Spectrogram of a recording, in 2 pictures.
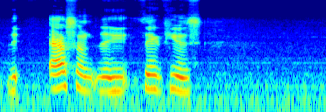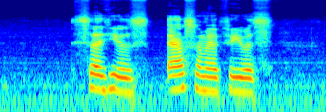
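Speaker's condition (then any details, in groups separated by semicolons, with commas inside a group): Cerebral palsy; speaks differently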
